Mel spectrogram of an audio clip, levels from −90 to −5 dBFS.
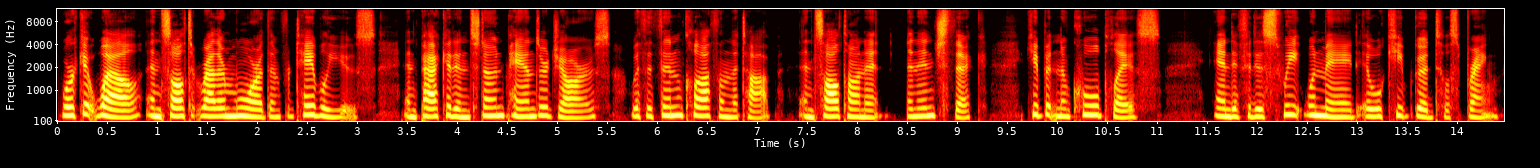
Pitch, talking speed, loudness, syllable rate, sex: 230 Hz, 220 wpm, -19 LUFS, 4.6 syllables/s, female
